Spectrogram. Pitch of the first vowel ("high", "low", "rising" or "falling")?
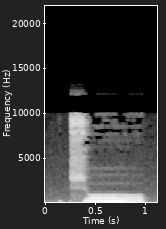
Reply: falling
